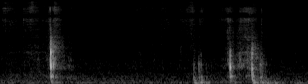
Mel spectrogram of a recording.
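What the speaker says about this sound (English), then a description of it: "You're going to want to slice this thin as possible." A knife slices thin pieces of grilled Santa Maria-style meat on a cutting board, giving a few soft, sharp cutting taps spaced apart over quiet background.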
